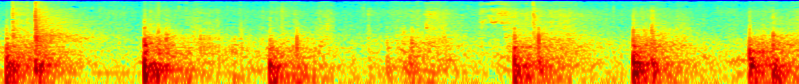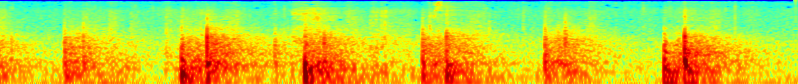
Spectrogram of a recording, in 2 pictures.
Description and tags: Steps on a wooden floor
Steps (heavy army boots) on a wooden floor.
Boots, wooden-floor, Steps, floor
